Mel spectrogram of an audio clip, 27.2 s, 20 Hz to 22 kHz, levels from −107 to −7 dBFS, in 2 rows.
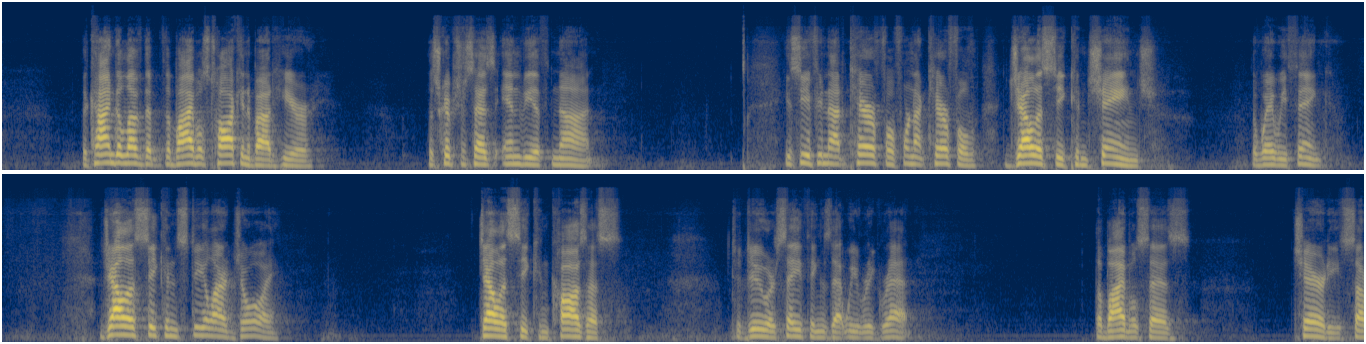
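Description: At 2.57–2.63 s, 15.07–15.17 s (before "can steal our joy"), 21.09–21.11 s and 22.17–22.19 s, lost packets were rebuilt from error correction. Low-bitrate copies replaced them, so the speech turns briefly rough and noisy without dropping out or repeating, as concealment would.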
